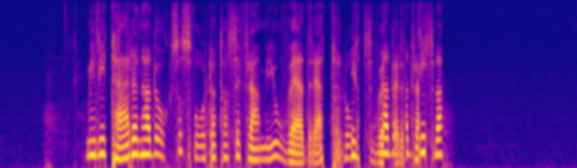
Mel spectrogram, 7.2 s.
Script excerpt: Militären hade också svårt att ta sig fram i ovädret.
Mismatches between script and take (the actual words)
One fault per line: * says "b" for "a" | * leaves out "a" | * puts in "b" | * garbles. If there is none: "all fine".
* garbles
